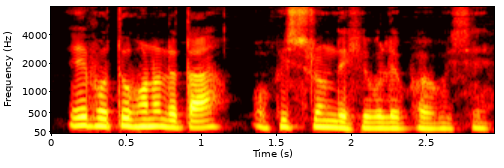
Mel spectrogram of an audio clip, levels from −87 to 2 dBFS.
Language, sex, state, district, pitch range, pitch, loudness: Assamese, male, Assam, Kamrup Metropolitan, 135-175 Hz, 155 Hz, -18 LUFS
